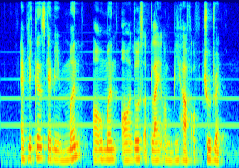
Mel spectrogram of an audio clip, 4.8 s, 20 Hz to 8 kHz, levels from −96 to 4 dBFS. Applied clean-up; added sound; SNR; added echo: none; Wind instrument, woodwind instrument; 20 dB; none.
